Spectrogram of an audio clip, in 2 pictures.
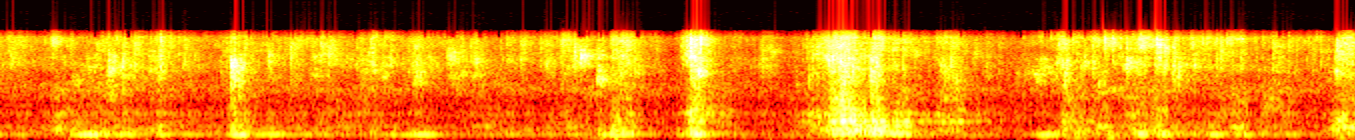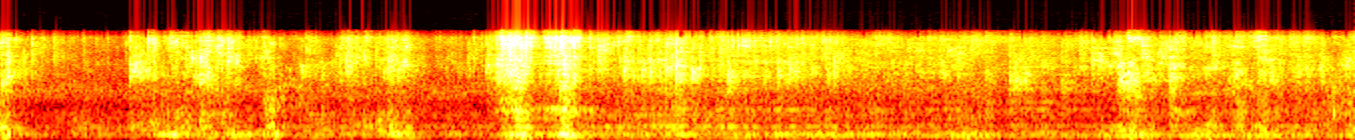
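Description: Produce for pickles is washed thoroughly in a kitchen sink under running tap water, a steady close stream that splashes and surges as items are rubbed and turned, with brief handling knocks.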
